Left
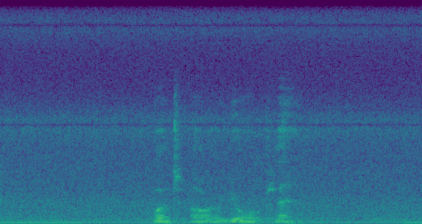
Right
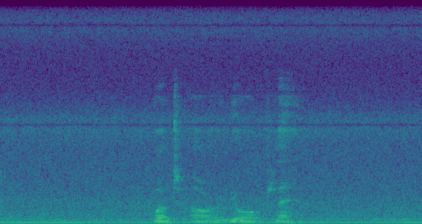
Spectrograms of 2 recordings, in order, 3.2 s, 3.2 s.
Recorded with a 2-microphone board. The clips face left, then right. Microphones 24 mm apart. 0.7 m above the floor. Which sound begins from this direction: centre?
A man speaking, at 1.1 s.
